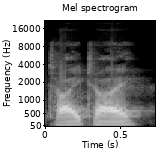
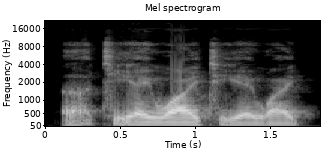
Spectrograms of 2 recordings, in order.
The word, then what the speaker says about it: Taytay: We want to look at Taytay, Taytay, Taytay. That's how it's pronounced.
